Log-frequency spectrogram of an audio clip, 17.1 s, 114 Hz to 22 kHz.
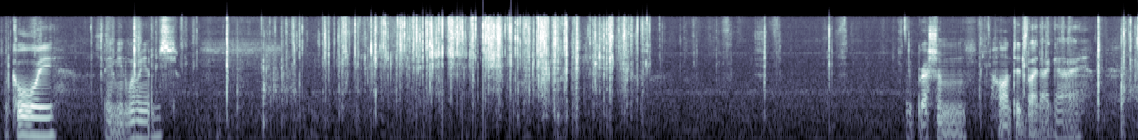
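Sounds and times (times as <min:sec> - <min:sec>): foil wrapper crinkling and tearing: 0:01.5 - 0:10.0, 0:15.4 - 0:17.0.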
